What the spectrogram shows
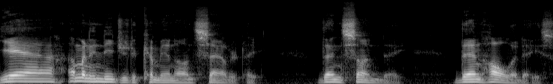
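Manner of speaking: put-on laid-back, utterly relaxed, casual boss tone. Retelling a movie scene, the speaker quotes a boss to an employee, imitating a boss's relaxed voice. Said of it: "in the most relaxed voice imaginable".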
